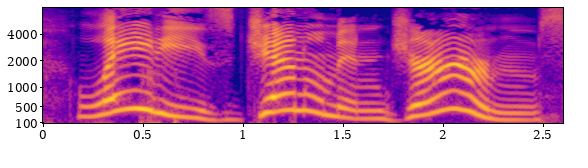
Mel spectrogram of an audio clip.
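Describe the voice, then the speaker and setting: A female-sounding voice, high-pitched, doing a put-on character voice. The pitch swings very widely. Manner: jokey, stage patter.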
